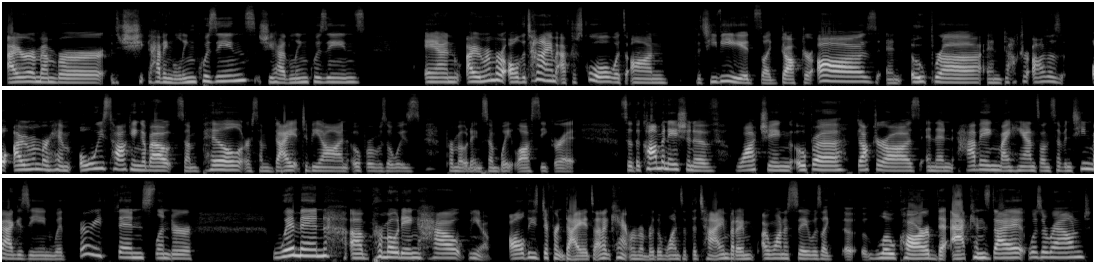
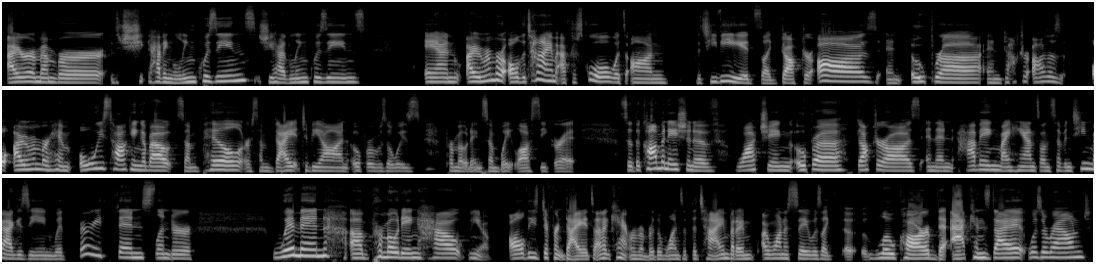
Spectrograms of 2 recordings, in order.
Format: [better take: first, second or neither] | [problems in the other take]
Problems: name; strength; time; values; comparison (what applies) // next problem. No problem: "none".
neither | none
